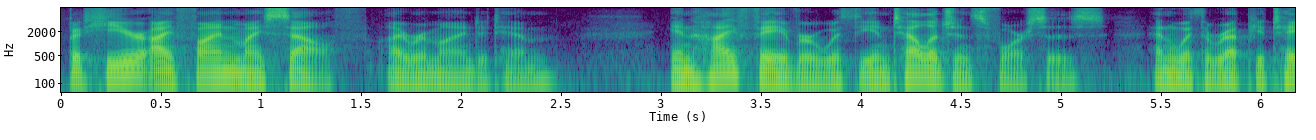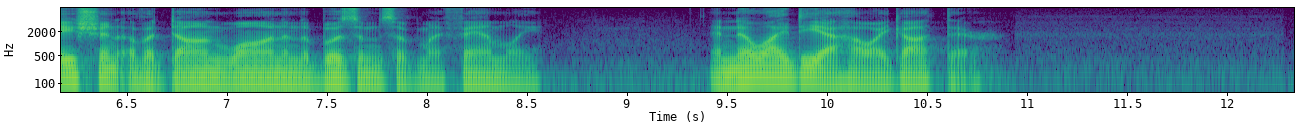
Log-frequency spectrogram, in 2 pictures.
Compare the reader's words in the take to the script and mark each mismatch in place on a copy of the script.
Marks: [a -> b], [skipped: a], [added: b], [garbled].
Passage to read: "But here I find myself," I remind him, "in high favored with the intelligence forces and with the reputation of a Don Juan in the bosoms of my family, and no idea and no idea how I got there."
"But here I find myself," I [remind -> reminded] him, "in high [favored -> favor] with the intelligence forces and with the reputation of a Don Juan in the bosoms of my family, and no idea [skipped: and no idea] how I got there."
